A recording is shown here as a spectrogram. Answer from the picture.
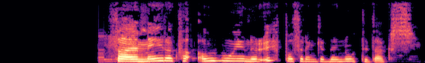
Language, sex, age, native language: Icelandic, female, 14, Icelandic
